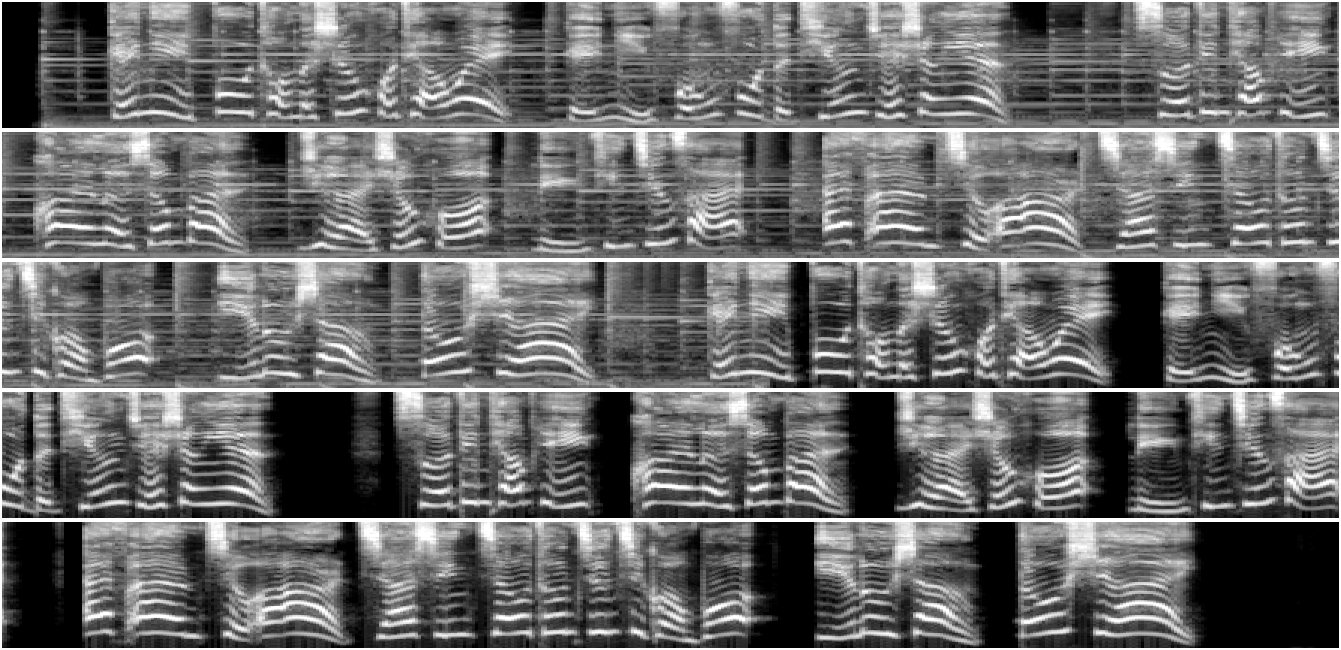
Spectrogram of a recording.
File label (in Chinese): 女-台宣-【欢快】; 大气质感; 轻松活泼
